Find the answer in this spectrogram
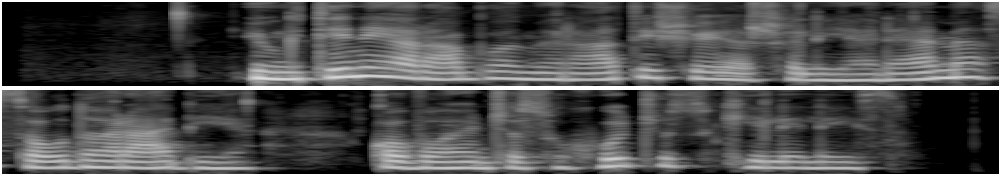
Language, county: Lithuanian, Klaipėda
